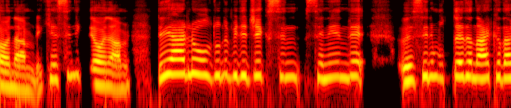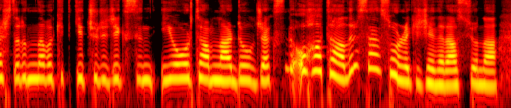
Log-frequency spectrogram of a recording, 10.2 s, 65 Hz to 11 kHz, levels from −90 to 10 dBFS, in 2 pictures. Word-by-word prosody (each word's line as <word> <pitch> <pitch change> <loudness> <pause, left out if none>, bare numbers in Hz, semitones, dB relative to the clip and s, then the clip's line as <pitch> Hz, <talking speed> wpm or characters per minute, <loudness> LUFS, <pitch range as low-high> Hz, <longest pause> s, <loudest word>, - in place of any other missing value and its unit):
önemli, 160 -6 0
kesinlikle 260 - -4
önemli. 170 -4 +1 0.3
Değerli 330 +3 +5
olduğunu 310 -1 -2
bileceksin, 300 -2 -3
seninle, 280 +2 -4 0.4
eee, 235 +2 +4
seni 295 +5 -1
mutlu 275 0 -5
eden 290 0 +2
arkadaşlarınla 265 -1 +1
vakit 265 +2 -7
geçireceksin, 255 -2 -5
iyi 250 +2 -2
ortamlarda 250 -2 +3
olacaksın 240 - -3
ve - - -2
o - - +2
hataları 370 - +3
sen 430 -3 0
sonraki 250 - 0
jenerasyona, 195 -1 +1
265 Hz, 135 wpm, -21 LUFS, 235-300 Hz, 0.4 s, Değerli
